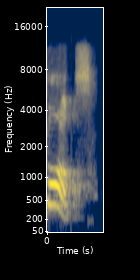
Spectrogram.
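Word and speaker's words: folks: हो रहे थे द फॉक्स, यहाँ पर फॉक्स यानी लोग, एल साइलेंट है बच्चों, गेट टेकिंग मी फॉर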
